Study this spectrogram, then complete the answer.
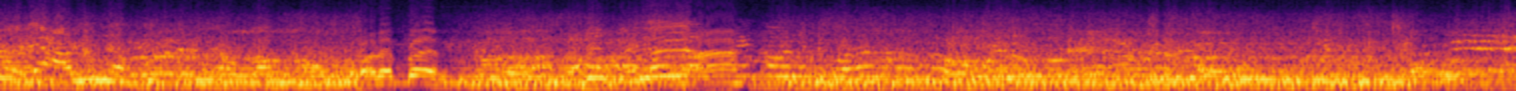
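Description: Young women and girls chatter and call out close by, many voices overlapping.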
